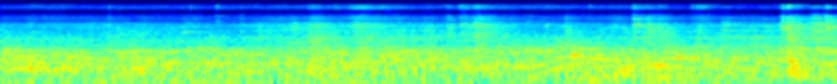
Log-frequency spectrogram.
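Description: Buffet dining room ambience: a steady din of voices and kitchen noise, with a few light clinks of dishes and cutlery.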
